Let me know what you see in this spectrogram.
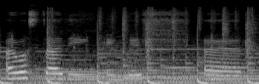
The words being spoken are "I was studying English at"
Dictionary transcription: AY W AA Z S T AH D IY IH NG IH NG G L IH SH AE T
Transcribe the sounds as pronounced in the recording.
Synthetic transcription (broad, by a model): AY W AA Z S T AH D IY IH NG IH NG G L IH SH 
